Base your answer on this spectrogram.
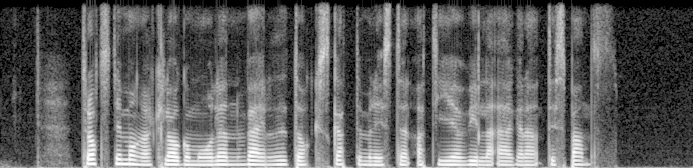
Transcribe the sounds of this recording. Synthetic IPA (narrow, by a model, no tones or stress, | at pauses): t̪ʰɾɔt̪sd̪eːmɔŋːakʰlɑːɡʊmoːlənvɛːɡɾad̪əd̪ɔkːskat̪ːəmɪnɪst̪əɳat̪ʰjeːvɪlːaʔɛːɡaɳad̪̥ɪspans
